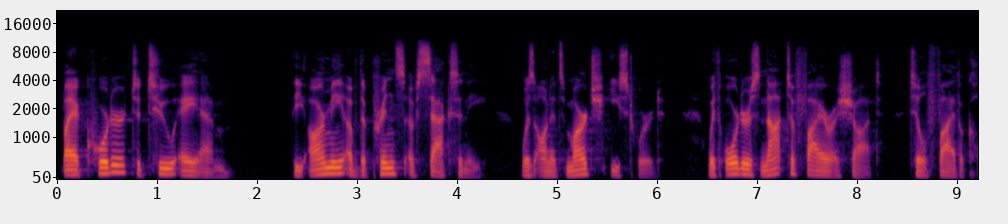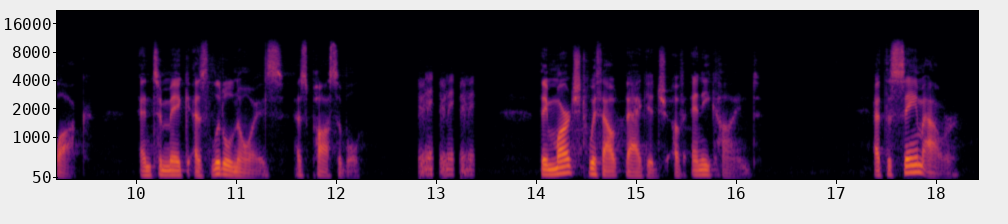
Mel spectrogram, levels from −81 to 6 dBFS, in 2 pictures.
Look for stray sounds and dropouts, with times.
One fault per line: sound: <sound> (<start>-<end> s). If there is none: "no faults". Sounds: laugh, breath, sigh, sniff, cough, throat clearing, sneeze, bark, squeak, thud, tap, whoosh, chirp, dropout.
sound: laugh (12.8-13.4 s)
